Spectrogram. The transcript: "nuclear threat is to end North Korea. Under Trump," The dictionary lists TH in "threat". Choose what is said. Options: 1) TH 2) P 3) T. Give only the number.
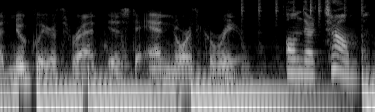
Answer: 1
